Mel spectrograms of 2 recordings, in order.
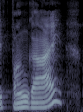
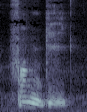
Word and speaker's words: fungi: In British English, it is usually pronounced as fungi. You do want to stress on the first syllable, the fun syllable, fungi. In American English, however, it is usually said as fungi. Fungi in American English versus fungi in British English.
